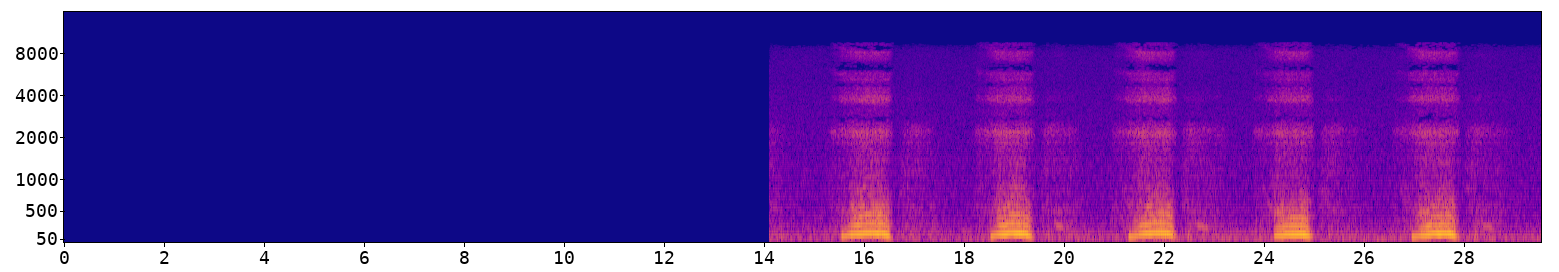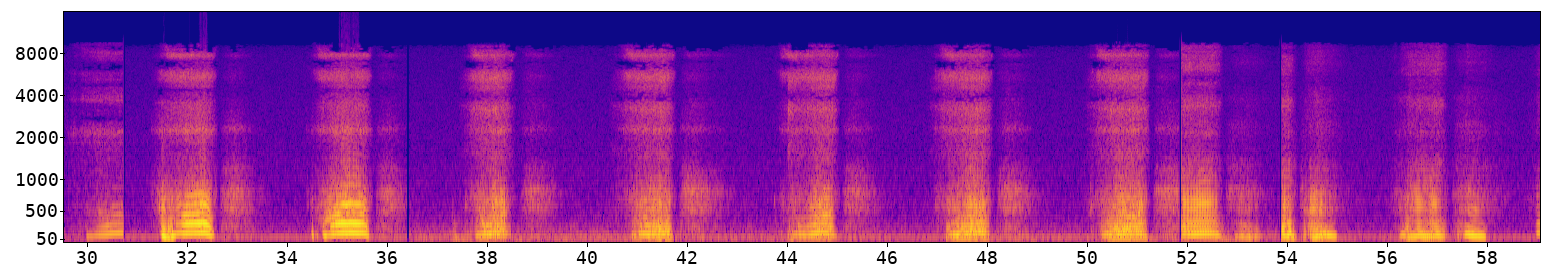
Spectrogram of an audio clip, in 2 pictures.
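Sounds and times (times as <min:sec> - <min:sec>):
woman snoring loudly: 0:15.4 - 0:16.6, 0:18.3 - 0:20.0, 0:21.1 - 0:22.8, 0:24.0 - 0:25.0, 0:26.8 - 0:28.6, 0:29.7 - 0:33.2, 0:34.4 - 0:36.1, 0:37.5 - 0:39.2, 0:40.5 - 0:42.6, 0:43.8 - 0:45.7, 0:46.8 - 0:48.8, 0:50.0 - 0:55.1, 0:56.1 - 0:58.1.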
